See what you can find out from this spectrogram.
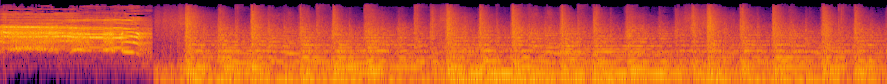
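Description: A single loud rooster crow rings out at the start, then is cut off as upbeat music with a steady driving beat takes over and continues to the end.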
